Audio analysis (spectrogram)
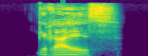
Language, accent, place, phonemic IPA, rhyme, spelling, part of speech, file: German, Germany, Berlin, /ɡʁaɪ̯s/, -aɪ̯s, greis, adjective, De-greis.ogg
- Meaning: 1. aged, very old, especially when decrepit or senile 2. grey (also generally implying very old age, not usually of people in their 40s or 50s)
